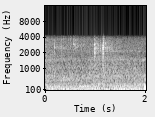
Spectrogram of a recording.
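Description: Windshield wiper motor turning a Craftsman garden-tractor snow blower's chute, running steadily.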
